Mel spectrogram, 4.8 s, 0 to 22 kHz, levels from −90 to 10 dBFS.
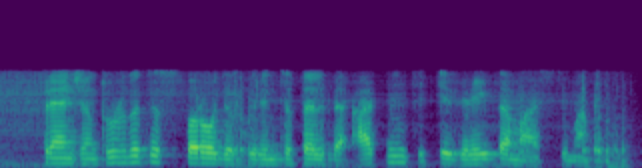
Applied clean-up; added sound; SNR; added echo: neural mask model RNNoise.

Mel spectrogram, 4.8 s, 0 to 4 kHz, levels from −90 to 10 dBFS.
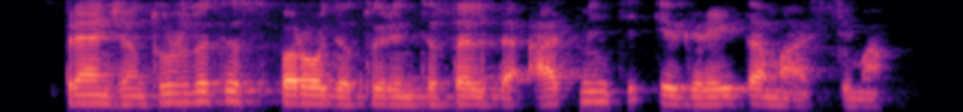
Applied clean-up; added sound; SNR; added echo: none; none; none; none.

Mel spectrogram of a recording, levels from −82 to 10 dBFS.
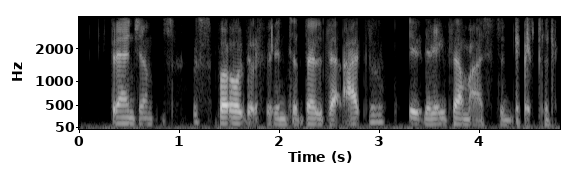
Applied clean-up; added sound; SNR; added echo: neural diffusion model UNIVERSE++.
